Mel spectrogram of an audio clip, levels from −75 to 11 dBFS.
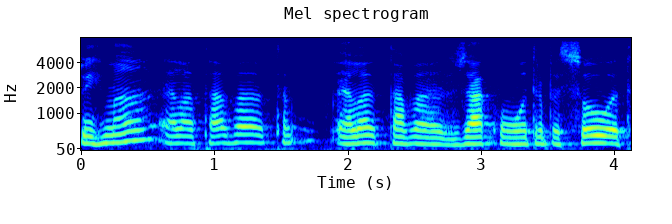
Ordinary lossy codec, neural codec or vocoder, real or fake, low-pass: none; vocoder, 44.1 kHz, 80 mel bands, Vocos; fake; 7.2 kHz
